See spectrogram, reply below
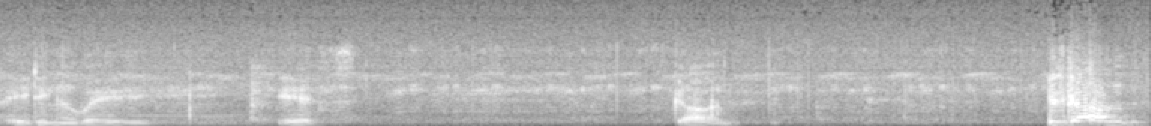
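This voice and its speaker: A stubborn, rational traveler lost in a frightening forest, speaking slowly and earnestly. The style is theatrical 1940s radio horror, heard through a muffled, noisy old recording. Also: male voice, fairly low pitch, big pitch swings, creaky, full character voice. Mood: shocked.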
